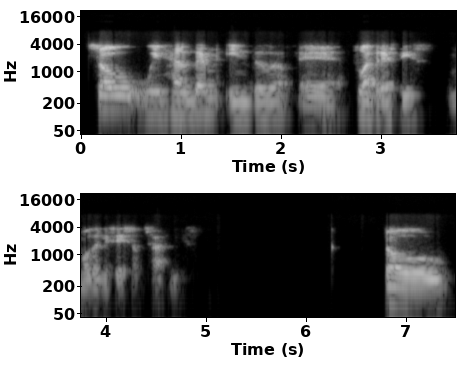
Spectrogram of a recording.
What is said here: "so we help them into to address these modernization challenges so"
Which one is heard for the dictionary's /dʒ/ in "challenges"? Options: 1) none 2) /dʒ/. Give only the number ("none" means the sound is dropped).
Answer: 1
